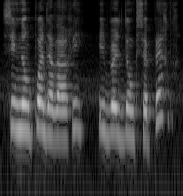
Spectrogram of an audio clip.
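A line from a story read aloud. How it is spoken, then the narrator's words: Plain. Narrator (French): dit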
